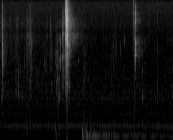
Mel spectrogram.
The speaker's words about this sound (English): I took way too big a gulp.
